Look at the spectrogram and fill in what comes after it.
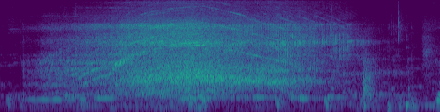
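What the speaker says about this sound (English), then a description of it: "Drill my hole in here." A power drill bores a hole into a wooden hope chest, giving a loud, close whir that builds, holds for several seconds, then tails off into a few knocks and clatters.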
